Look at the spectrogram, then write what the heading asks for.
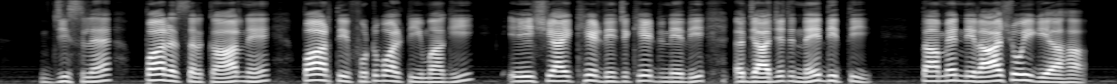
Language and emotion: Dogri, sad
